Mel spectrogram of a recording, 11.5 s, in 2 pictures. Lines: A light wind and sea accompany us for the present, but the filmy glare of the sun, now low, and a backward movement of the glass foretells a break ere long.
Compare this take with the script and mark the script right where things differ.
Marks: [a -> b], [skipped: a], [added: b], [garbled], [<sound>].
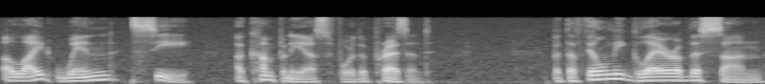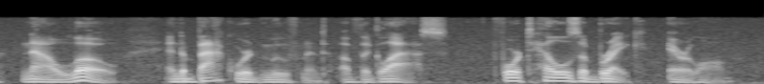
A light wind [skipped: and] sea accompany us for the present, but the filmy glare of the sun, now low, and a backward movement of the glass foretells a break ere long.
